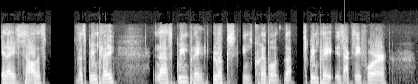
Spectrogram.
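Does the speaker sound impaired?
Yes: Down syndrome.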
